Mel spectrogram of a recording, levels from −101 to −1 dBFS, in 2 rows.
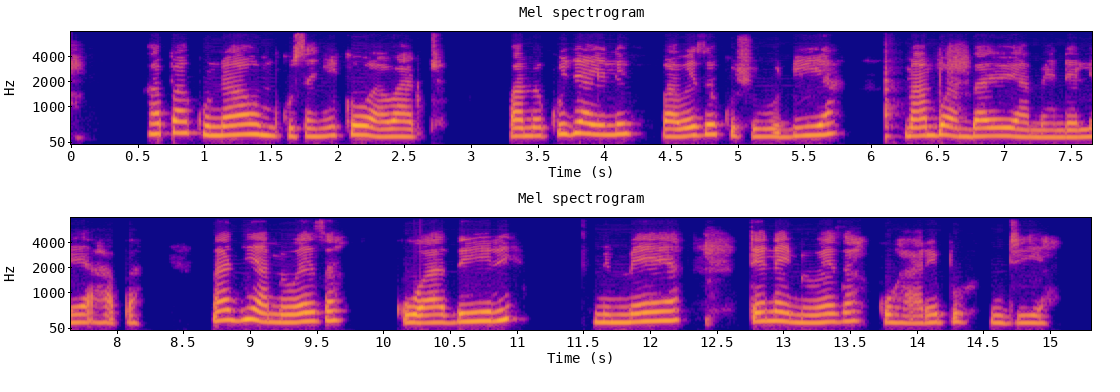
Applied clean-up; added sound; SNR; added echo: neural separator model SepFormer DNS4.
